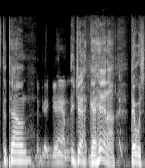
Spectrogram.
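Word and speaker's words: Gahanna: What's your name how you pronounce the town? Gehanna.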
